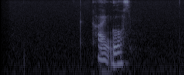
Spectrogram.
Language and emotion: Russian, neutral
